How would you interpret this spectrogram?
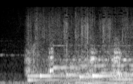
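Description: dogs barking

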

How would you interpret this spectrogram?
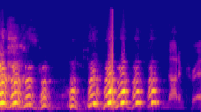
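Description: puppy barking

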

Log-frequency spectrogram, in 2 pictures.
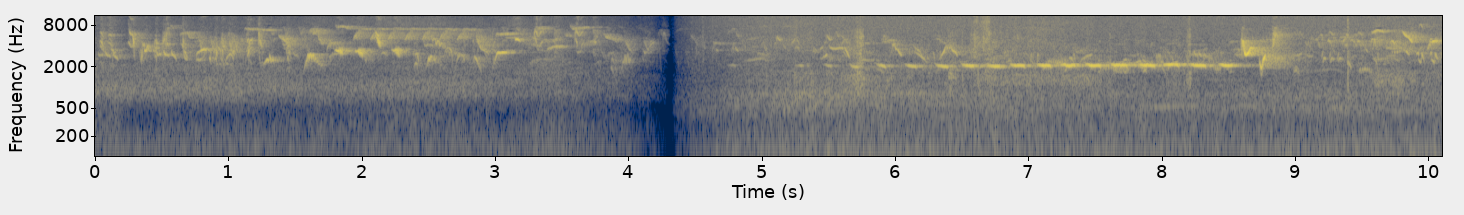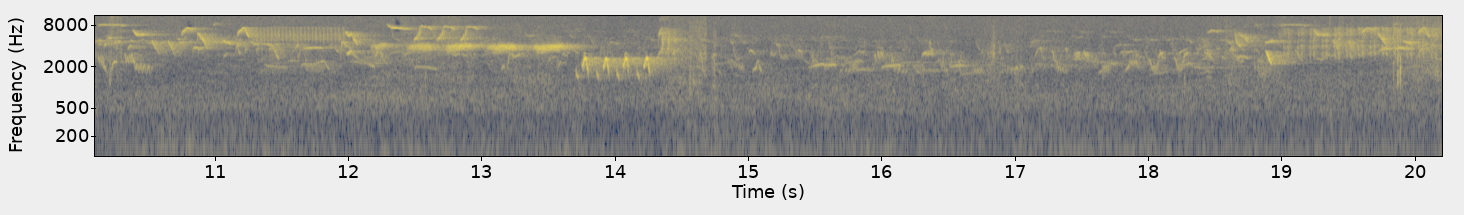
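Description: nightingales singing

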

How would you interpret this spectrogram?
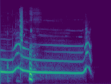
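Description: dog howling

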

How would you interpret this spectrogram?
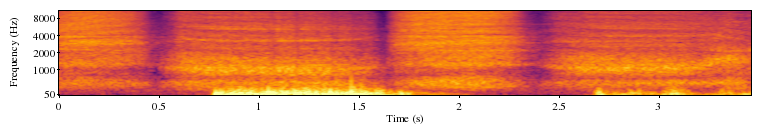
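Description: deep

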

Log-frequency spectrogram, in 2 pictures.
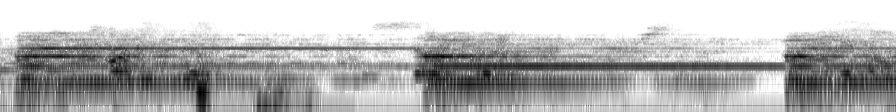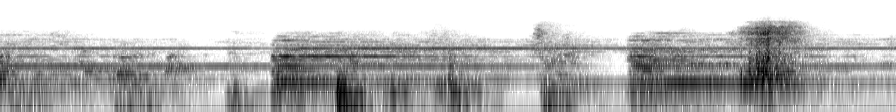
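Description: doorbell ringing

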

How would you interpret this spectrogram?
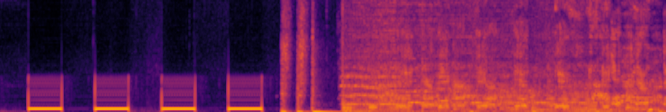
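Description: telephone number being dialed

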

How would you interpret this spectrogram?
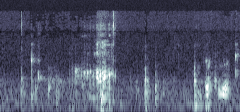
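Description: sipping tea

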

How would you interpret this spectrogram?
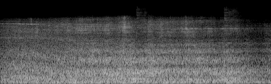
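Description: airplane engine flying overhead

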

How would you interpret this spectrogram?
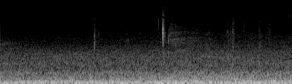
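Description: car driving

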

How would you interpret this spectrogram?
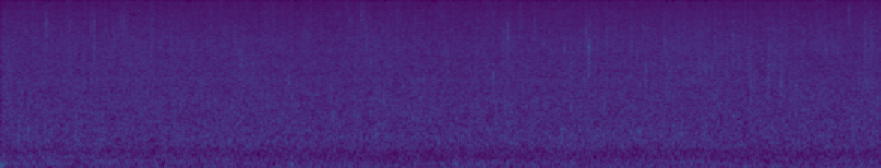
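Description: rain falling

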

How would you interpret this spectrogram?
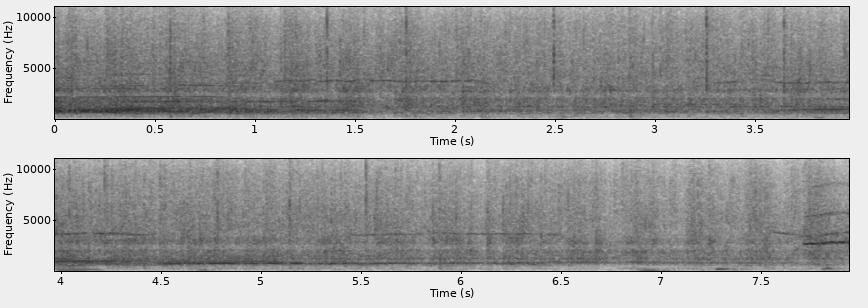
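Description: audience cheering and applauding

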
